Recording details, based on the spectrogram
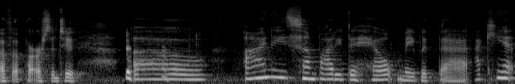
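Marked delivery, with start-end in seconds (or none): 1.3-5.2 much softer voice, raised an octave. Showing the octave in a person's voice when asking for help: soft, higher voice. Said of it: "Just see how much softer that is".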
